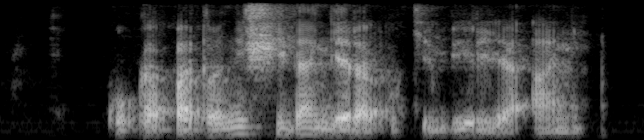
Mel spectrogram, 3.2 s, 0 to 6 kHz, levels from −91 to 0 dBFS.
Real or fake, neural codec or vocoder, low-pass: fake; vocoder, 22.05 kHz, 80 mel bands, HiFi-GAN; 5.4 kHz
